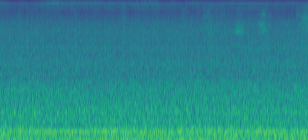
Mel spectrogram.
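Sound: car background noise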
